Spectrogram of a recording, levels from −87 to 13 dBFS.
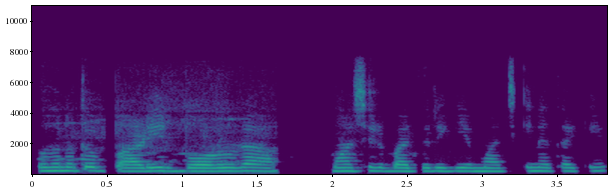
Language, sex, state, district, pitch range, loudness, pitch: Bengali, female, West Bengal, Kolkata, 210-225 Hz, -33 LUFS, 215 Hz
